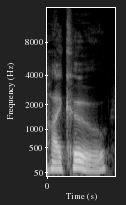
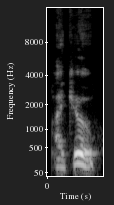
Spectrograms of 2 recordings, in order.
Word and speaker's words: HYCU: but the truth is the pronunciation haiku is an unintended benefit of the acronym. Hybrid cloud uptime. That's where the name really comes from, HYCU, haiku.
